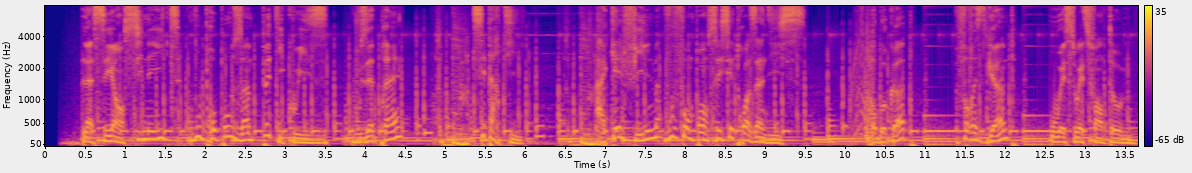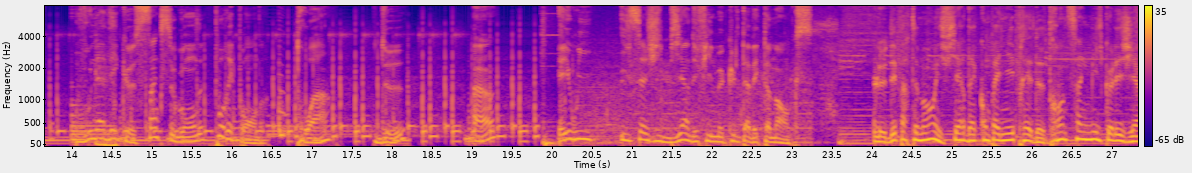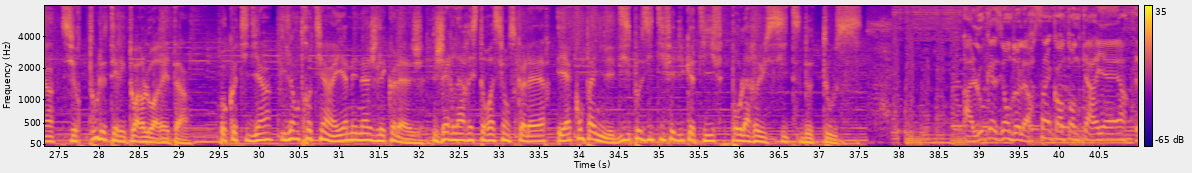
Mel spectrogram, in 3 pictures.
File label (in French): French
